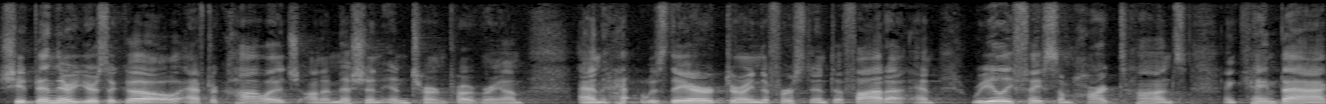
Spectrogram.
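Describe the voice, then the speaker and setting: On a very clean recording with a silent background, a man speaks in an ordinary speaking voice at a medium pitch and moderate pace with lively intonation. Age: 50s. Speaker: pastor. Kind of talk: sermon.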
